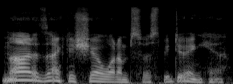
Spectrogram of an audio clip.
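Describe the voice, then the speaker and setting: A man's voice: mid-range voice, sing-song, quick pace, gravelly, a bit bright, breathy edge, no echo. Man narrating a visual novel, dry close sound. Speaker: narrator and game player. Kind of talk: visual novel read-aloud with casual gameplay remarks.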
